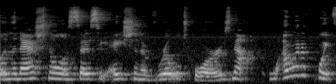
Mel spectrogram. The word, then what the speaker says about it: realtor: side trip right here please make sure you're pronouncing it with two syllables not three just two so it's realtor you probably hear a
